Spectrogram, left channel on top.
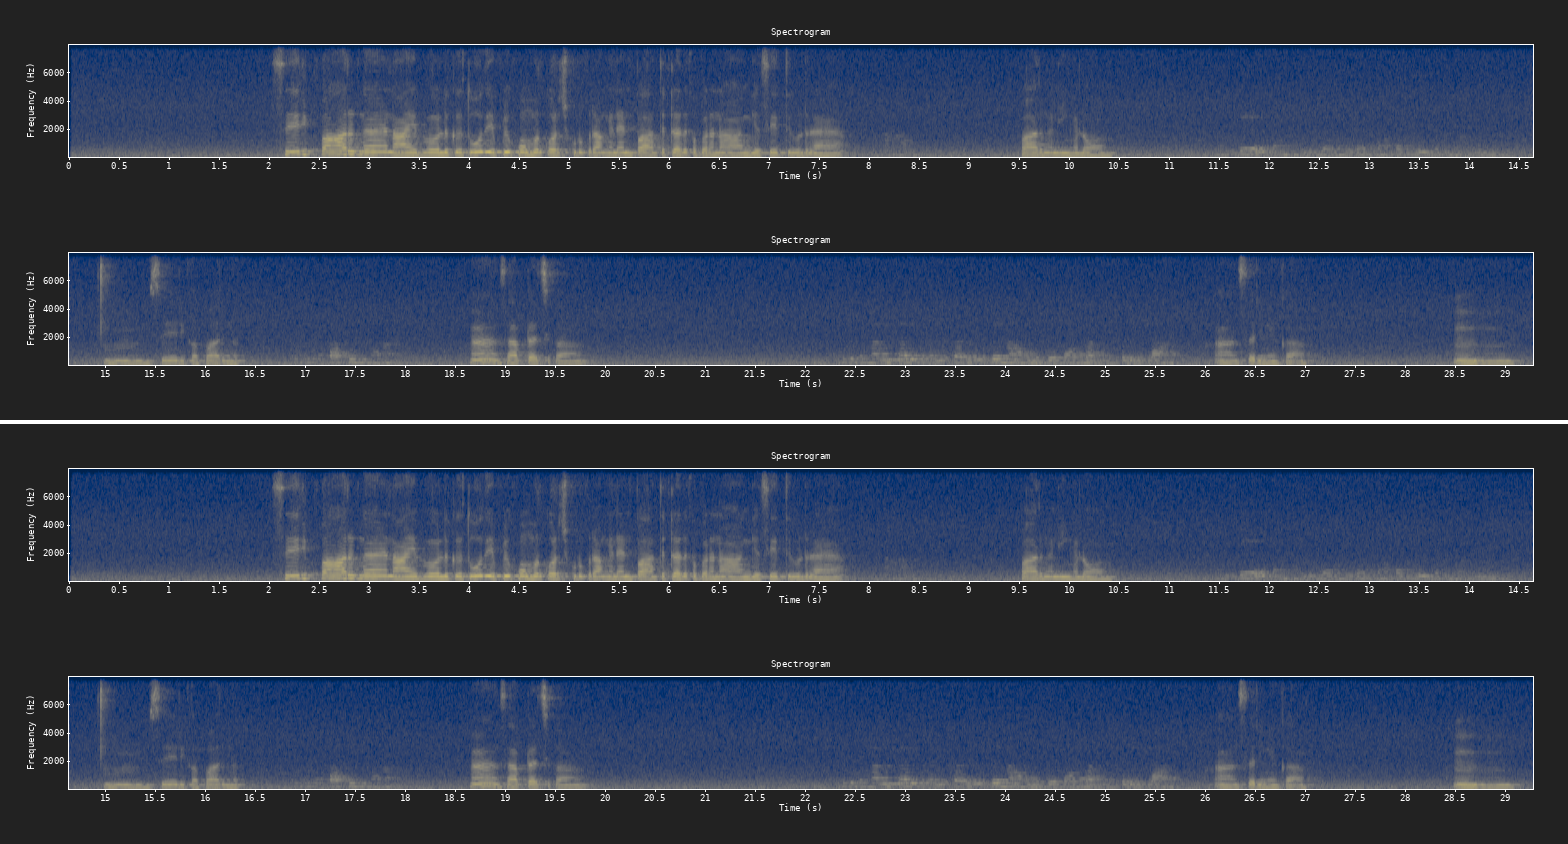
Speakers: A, on the left; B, on the right.
A: உம் சரி பாப்பீங்களா
B: சரி பாருங்க நா இவளுக்கு தோதிப்படி ஹோம் ஒர்க் வரைச்ச கொடுறங்கன்னு பாத்துகிட்டு நான்ங்கே சேர்த்து விடுறே
A: ஆஹ்
B: பாருங்க நீங்களு
A: நானும் பையன எழுப்புன அவன் இன்னு தூங்கி அப்பா இருக்கான் எதுப்ப <unintelligible> சாப்பாடு குடுக்குறேன் காலையில
B: உம் சரிக்கா பாருங்க
A: நீங்க சாப்டீங்களா
B: ஆஹ் சாப்பிட்டாச்சுக்கா
A: சரிப்பா நா விசாரிக்றே விசாரிச்சுட்டு நா உங்களுக்கு போன் பண்றே செரிங்ளா
B: ஆஹ் சரிங்கக்கா ம்ம்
